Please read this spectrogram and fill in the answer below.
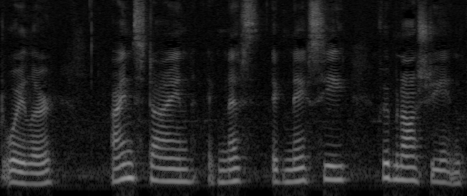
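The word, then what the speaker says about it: Euler: of people pronounce it uler but I look stood up one time and it's pronounced Oiler Einstein ignes ignesi Fibonacci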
